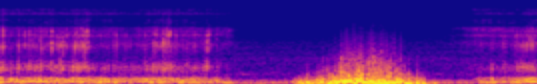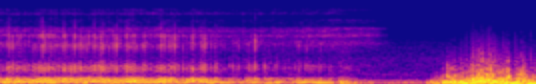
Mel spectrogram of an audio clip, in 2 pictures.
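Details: Young student snoring loudly in sleep after staying up late studying; rough, low rattling snores on slow breaths, two cycles with quieter pauses; snored all night, throat sore afterward.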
